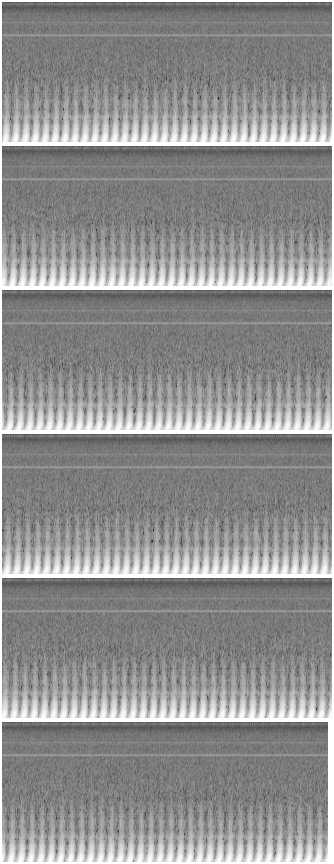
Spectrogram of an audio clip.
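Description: A steady electrical hum and buzz over a faint hiss, unchanging throughout: a recording hum rather than any sound from the work being shown.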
